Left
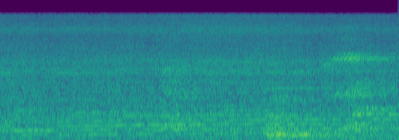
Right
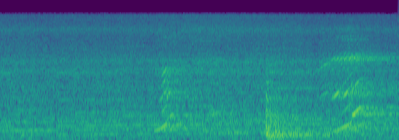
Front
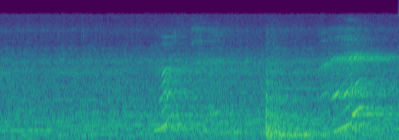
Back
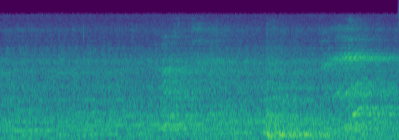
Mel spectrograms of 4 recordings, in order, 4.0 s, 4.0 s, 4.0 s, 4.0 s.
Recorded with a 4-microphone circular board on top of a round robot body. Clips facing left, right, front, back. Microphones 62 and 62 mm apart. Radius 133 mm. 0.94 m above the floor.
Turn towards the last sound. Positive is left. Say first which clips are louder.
# right 4 dB, front 2 dB
turn(degrees=-40)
